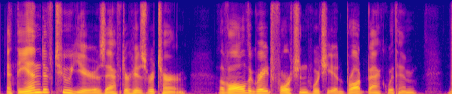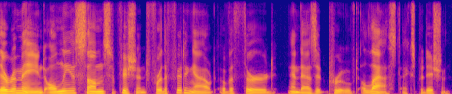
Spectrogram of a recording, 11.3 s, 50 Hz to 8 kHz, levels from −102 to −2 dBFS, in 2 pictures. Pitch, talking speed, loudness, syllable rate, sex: 130 Hz, 220 wpm, -19 LUFS, 5.5 syllables/s, male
